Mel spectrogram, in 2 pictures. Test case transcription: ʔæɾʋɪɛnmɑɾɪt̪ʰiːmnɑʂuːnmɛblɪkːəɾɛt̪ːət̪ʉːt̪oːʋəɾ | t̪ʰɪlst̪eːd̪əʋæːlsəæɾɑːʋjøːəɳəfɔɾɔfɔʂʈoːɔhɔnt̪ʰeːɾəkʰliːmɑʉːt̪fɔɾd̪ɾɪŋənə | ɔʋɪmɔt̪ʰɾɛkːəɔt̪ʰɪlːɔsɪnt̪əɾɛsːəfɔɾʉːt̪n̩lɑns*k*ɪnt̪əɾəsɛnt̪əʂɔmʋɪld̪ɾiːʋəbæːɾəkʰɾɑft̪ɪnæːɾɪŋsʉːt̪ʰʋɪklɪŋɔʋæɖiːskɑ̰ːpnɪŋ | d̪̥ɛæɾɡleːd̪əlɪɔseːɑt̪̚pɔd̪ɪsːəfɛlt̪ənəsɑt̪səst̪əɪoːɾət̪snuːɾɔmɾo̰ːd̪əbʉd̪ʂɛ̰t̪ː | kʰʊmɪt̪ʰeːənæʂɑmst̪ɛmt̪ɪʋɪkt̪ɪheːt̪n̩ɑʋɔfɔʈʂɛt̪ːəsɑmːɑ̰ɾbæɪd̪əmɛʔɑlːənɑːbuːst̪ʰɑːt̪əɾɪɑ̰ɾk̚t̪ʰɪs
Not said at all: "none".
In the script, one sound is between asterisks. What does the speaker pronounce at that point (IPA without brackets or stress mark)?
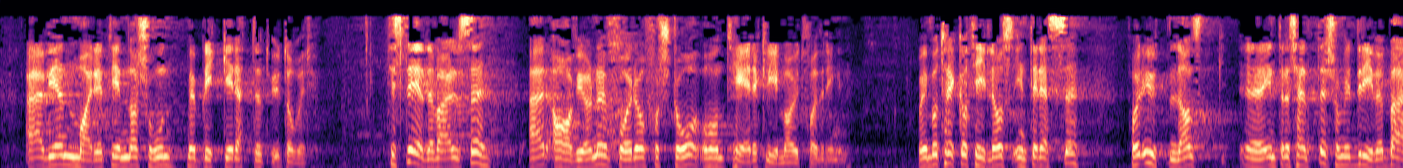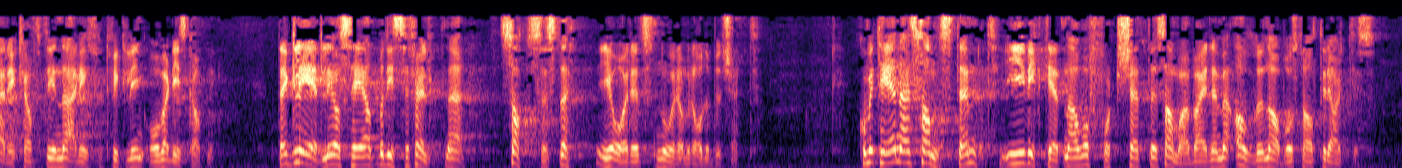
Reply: k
